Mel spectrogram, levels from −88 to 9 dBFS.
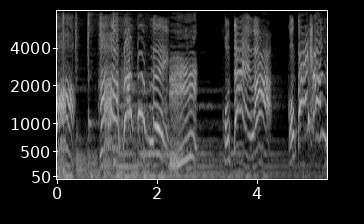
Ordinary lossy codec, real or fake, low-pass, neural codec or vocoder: none; fake; none; codec, 16 kHz, 16 kbps, FreqCodec, larger model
